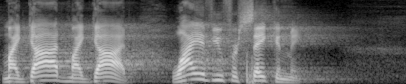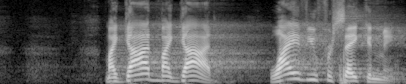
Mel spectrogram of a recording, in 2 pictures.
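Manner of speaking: a preacher voicing Jesus crying out loud on the cross. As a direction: cry it out to heaven in anguish. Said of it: "he cries out and he goes".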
